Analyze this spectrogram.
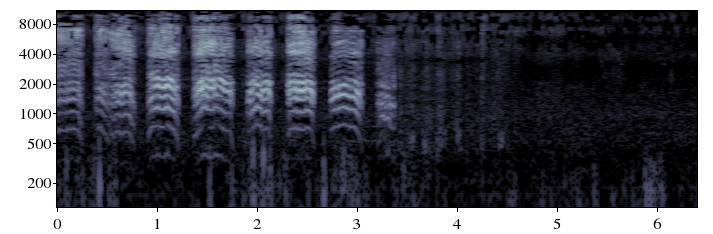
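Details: Crows romping on a sunny park meadow in Leipzig's Rosental near the zoo, Germany: seven harsh, hoarse caws in quick regular succession, about one every half second, then fading to quiet rustling and faint background noise.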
